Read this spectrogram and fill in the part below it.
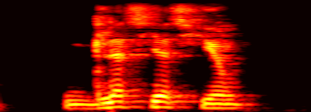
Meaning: glaciation
- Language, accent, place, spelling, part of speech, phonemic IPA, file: French, France, Lyon, glaciation, noun, /ɡla.sja.sjɔ̃/, LL-Q150 (fra)-glaciation.wav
